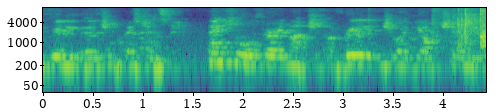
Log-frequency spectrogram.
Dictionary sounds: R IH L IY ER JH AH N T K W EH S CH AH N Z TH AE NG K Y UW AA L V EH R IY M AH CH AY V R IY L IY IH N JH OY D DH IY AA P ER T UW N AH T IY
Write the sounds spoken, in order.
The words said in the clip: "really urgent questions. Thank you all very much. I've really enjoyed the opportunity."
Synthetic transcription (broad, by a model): R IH L IY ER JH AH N K W EH S CH AH N Z TH AE NG K Y UW AA L V EH R IY M AH CH AY V R IY L IY IH N JH OY D DH IY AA P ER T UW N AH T IY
